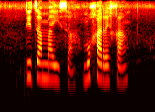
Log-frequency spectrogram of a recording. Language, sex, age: Tswana, female, 20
